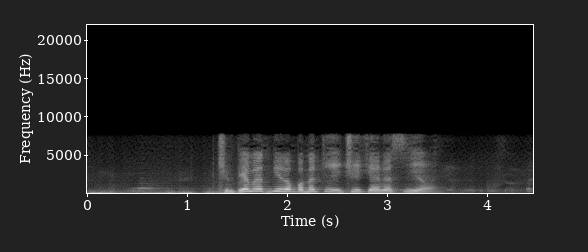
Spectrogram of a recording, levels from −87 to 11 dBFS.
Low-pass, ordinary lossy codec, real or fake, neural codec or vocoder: none; none; fake; codec, 16 kHz, 0.5 kbps, FunCodec, trained on Chinese and English, 25 frames a second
